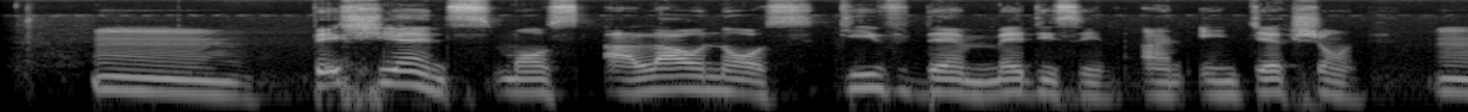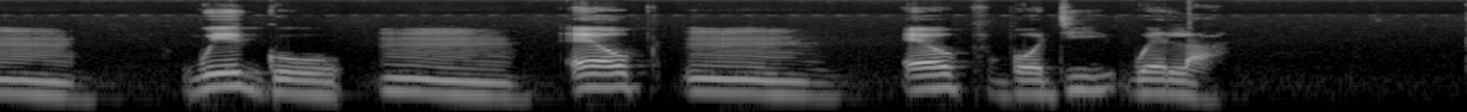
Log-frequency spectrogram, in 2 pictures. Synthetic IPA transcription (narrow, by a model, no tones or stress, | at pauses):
peʃɛ̃ntsmɔstalaʊnɔsɡ̥ivdɛ̃mːɛdisĩnãnĩnd͡ʒɛkʃɔ̃n̩ | weɡo | hɛlp̩ | hɛlpbɔdiwɛla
